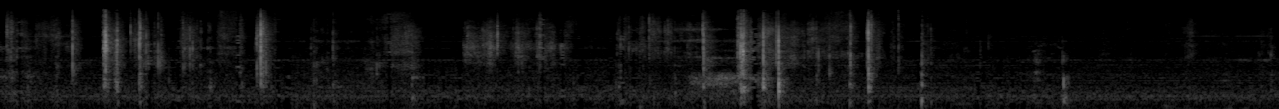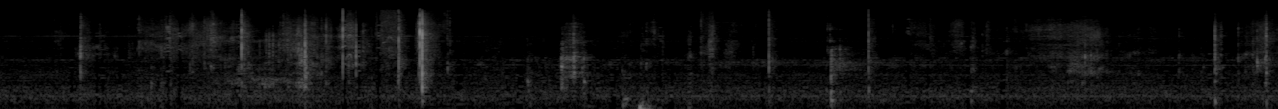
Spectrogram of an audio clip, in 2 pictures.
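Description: Glossy Topps Chrome trading cards being flipped and slid one behind another in the hand: scattered sharp clicks and short swishes of card stock rubbing on card.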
